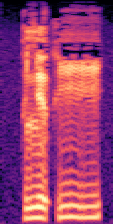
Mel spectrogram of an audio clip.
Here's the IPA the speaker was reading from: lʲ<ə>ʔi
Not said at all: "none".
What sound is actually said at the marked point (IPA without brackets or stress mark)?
ə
